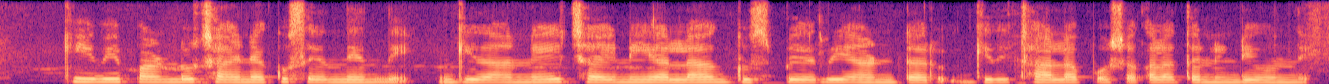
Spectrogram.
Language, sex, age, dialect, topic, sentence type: Telugu, female, 18-24, Telangana, agriculture, statement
